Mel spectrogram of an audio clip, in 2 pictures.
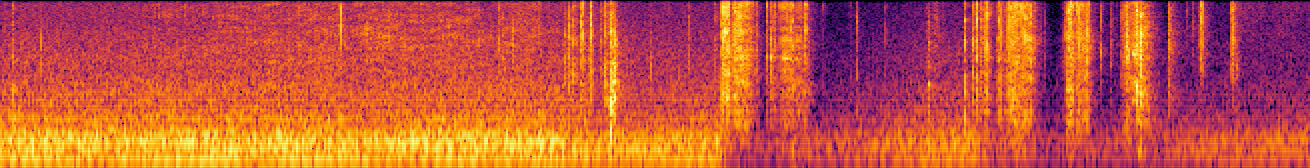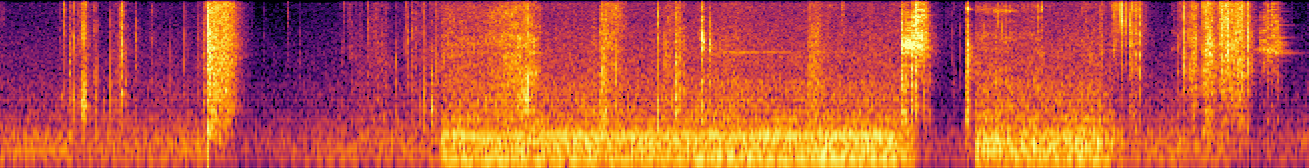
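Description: Clear packing tape being pulled off the roll of a handheld tape dispenser in two long strips, each a steady buzzing rasp lasting a few seconds. Between and after the pulls come clicks and clatter as the tape is cut on the dispenser's blade and a metal ruler and knife are handled on the bench.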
